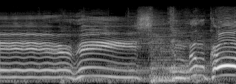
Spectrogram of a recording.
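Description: Live acoustic country-folk song: a male voice holds a long sung note over two strummed acoustic guitars, then sings a second, shorter note that dips and rises in pitch. The guitars carry on more quietly near the end.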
